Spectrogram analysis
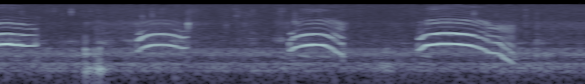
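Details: Loud meowing from rescued black kittens, three brothers being fostered indoors as they regain health: four clear arched cries in quick succession, the last longest and swooping down at its end, with faint household hum behind.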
